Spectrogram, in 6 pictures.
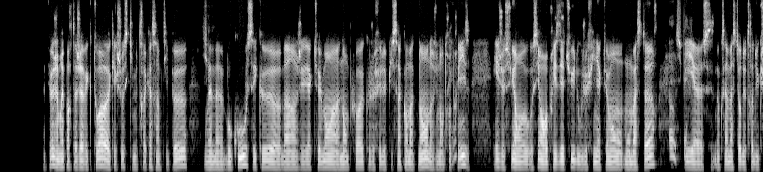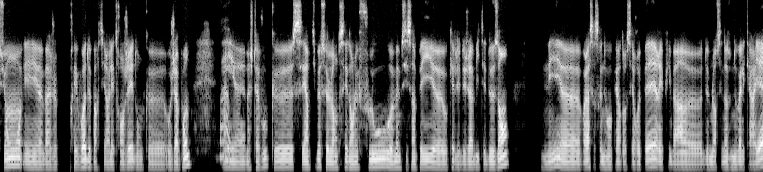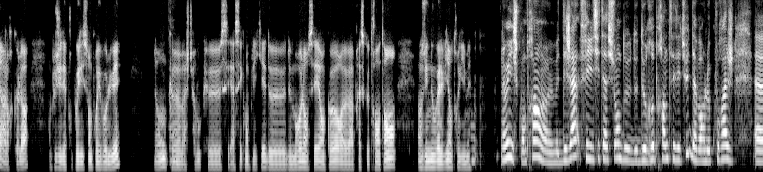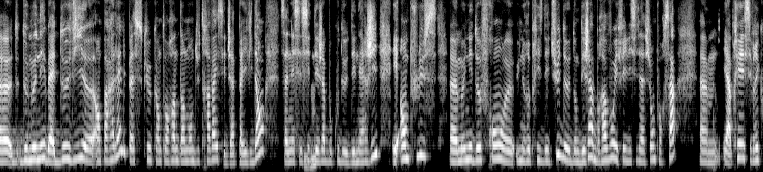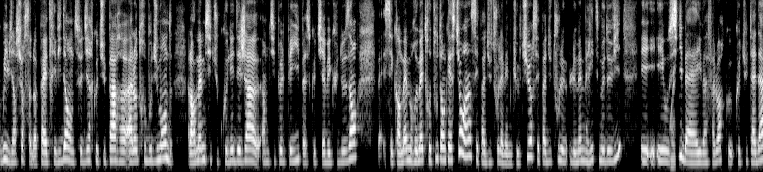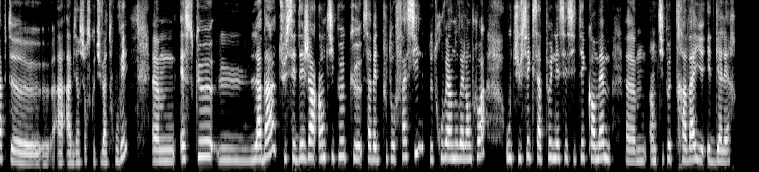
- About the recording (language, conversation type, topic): French, advice, Faut-il quitter un emploi stable pour saisir une nouvelle opportunité incertaine ?
- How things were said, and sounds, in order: drawn out: "là-bas"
